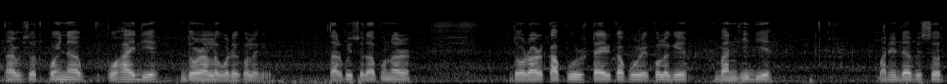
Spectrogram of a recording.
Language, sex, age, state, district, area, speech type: Assamese, male, 30-45, Assam, Barpeta, rural, spontaneous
